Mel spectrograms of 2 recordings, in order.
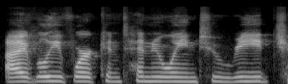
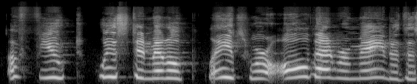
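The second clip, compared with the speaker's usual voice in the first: raised, tense dramatic reading voice; story narration; 6 semitones higher than usual. A narrator's reading. Narrator reading a fantasy novel to listeners, dramatic. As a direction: read the action with rising urgency.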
